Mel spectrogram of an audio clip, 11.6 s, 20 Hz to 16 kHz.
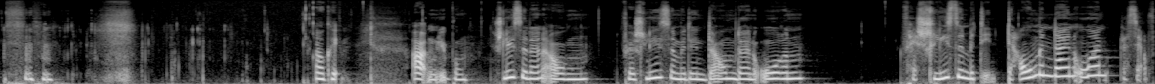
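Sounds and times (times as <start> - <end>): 
mouth sounds: 0.0 - 2.0
person chewing a piece of banana: 0.0 - 3.2
speech: 0.2 - 1.4, 3.2 - 3.5, 4.2 - 8.1, 9.0 - 11.5.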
